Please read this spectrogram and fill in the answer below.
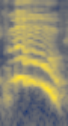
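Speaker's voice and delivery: high, loud falling moo; big drawn-out cow call; cow's moo. A narrator's reading. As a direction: moo out in triumph. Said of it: "Then the cow said".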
